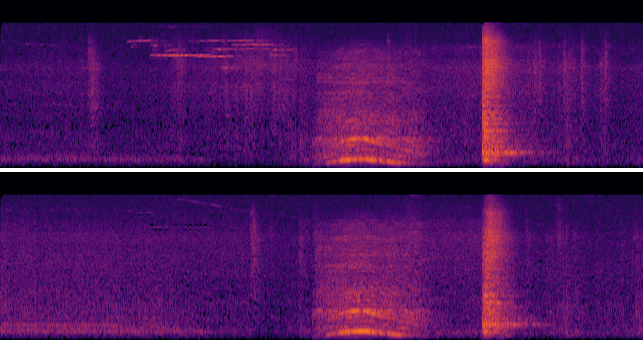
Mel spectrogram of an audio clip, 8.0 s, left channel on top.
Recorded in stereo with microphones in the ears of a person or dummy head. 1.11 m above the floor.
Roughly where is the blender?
Centre.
